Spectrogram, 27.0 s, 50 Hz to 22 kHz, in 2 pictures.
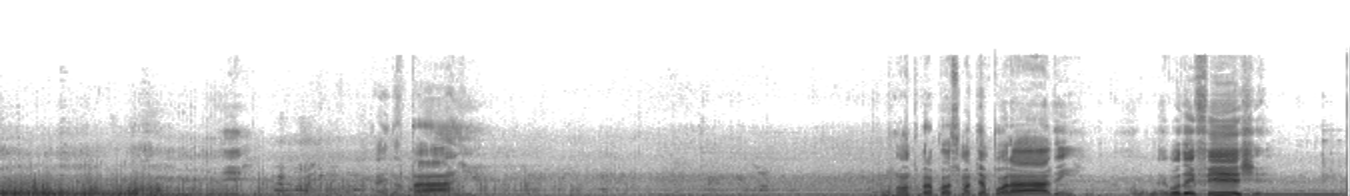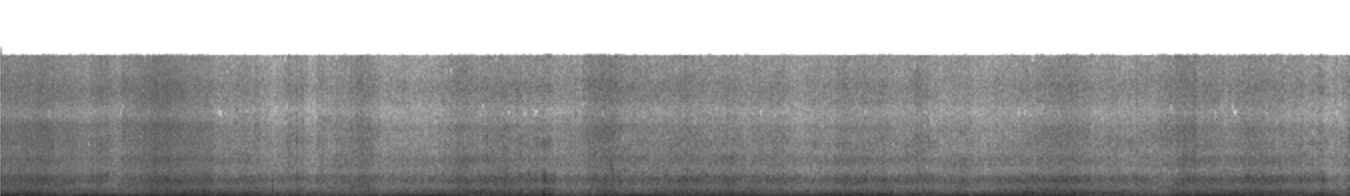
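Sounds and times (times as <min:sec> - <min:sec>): boat engine droning: 0:00.0 - 0:27.0
water rushing along boat hull: 0:00.0 - 0:27.0
wind buffeting microphone: 0:00.0 - 0:27.0.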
